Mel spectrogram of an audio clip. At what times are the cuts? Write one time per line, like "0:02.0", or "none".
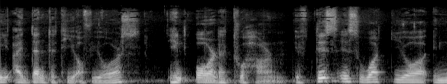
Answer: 0:03.0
